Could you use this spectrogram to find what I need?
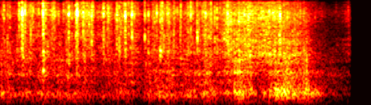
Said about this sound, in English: That was a big wheel skid. You hear that at the end? That little right there at the end. It was far more exciting doing it than it was hearing it.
